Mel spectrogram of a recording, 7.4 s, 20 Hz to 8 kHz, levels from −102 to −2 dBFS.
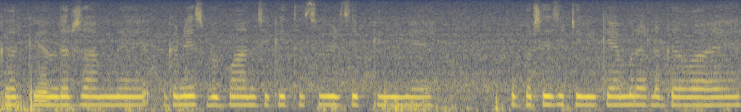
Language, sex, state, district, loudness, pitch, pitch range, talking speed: Hindi, female, Rajasthan, Bikaner, -15 LUFS, 220 Hz, 215-225 Hz, 145 wpm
